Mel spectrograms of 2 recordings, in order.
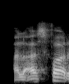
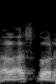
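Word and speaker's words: الأصفر: Oh hadis hadisi marwana al-asfar ya. Alasfar bukan alasgar itu harusnya al-asfar.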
